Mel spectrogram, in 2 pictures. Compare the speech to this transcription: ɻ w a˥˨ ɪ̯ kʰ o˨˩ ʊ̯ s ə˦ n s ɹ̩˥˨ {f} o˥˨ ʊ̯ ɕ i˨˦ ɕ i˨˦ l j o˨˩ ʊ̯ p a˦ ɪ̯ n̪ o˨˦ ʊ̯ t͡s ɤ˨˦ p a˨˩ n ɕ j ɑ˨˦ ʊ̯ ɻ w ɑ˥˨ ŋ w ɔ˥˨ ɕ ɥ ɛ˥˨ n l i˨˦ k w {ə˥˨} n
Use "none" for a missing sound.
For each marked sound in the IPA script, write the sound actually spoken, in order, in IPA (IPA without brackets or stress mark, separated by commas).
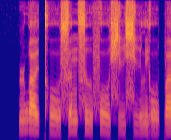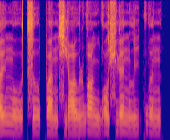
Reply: f, ə˧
